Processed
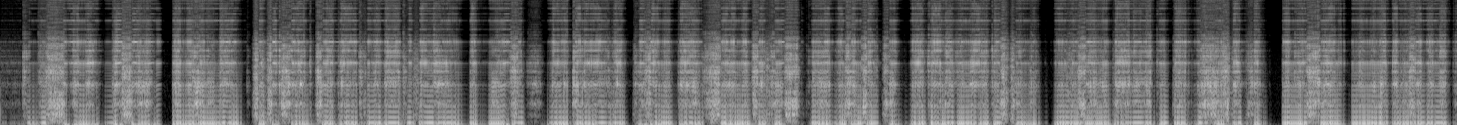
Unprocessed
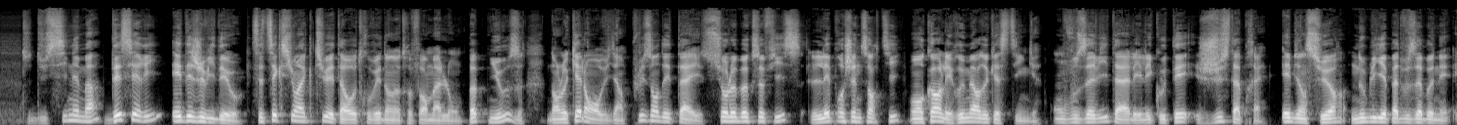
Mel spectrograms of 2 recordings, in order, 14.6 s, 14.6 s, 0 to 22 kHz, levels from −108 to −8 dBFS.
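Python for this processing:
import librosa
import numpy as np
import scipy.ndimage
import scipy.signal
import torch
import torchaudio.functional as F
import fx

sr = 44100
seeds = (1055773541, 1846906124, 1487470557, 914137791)

p1 = fx.bit_reversed(x, sr, seeds[0], block=256)
p2 = fx.air_absorb(p1, sr, metres=270.0)
p3 = fx.over_compress(p2, sr, threshold_db=-42.0, ratio=-0.5)
p4 = p2 + F.gain(torch.from_numpy(p3), -0.5).numpy()
y = F.gain(torch.from_numpy(p4), 1.5).numpy()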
